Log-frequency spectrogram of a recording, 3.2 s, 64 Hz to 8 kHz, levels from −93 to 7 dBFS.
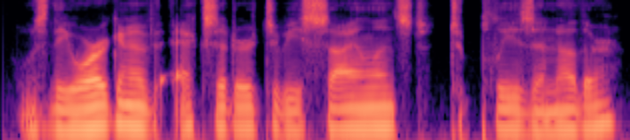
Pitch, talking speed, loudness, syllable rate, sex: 95 Hz, 210 wpm, -19 LUFS, 6.7 syllables/s, male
